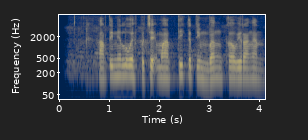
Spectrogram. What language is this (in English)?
Javanese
